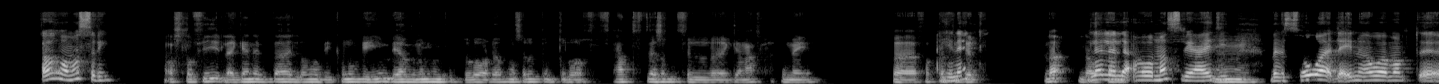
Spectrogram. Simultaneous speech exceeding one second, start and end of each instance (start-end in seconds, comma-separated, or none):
none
